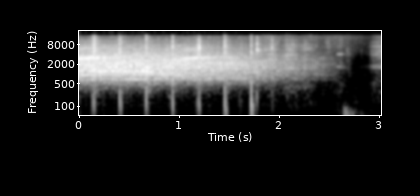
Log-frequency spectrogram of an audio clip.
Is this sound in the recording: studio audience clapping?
yes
